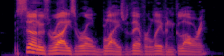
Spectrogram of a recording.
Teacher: West Texas, you get not much intonation, although you're still hearing the basic pattern · Term: pulled back Texas sound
